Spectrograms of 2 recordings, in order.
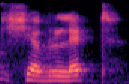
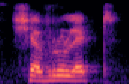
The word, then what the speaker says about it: Chevrolet: porsche porsche moving on to german motor company c-h-e-v-r-o-l-e-t not chevrolet or chevrolet it's chevrolet chevrolet chevrolet the fifth name is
